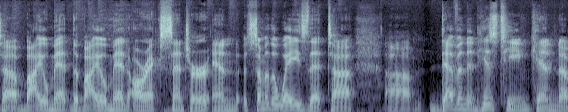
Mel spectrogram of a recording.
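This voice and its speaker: A man's voice: medium pitch, a bit bright. A man moderating a radio talk show in a conversational, somewhat hesitant way.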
